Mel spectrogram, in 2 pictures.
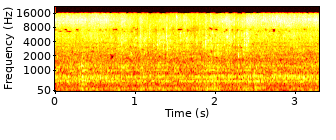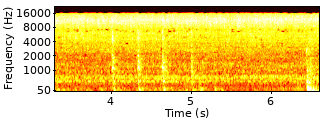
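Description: Tap water runs steadily into a kitchen sink for handwashing, a soft continuous splashing hiss with a few light clinks near the end.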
